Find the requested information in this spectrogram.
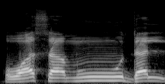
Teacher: سا کو نرم پڑھیں گے، میم کو لمبا کریں گے، واو مدہ ہے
